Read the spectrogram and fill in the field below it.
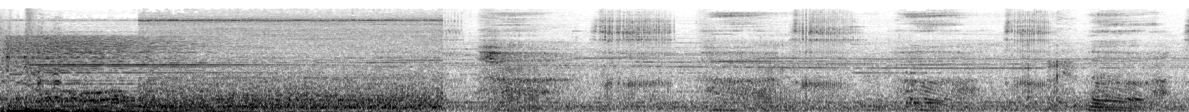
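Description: A cartoon airplane roars with a loud, steady engine drone in a soccer-themed animated show, continuous throughout with shifting pitch and rumbling texture, no speech over it.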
